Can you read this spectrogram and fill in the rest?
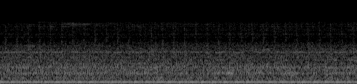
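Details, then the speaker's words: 1986 Chevy S-10 2.8L at idle with oil pressure over 70 psi: a light, regular tick about twice a second, oddly in sync with a misfire. The owner suspects a rocker arm fell off, not confirmed. "sometimes the misfire and that noise seemed to be oddly in sync sounds like a rocker I fell off makes sense"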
